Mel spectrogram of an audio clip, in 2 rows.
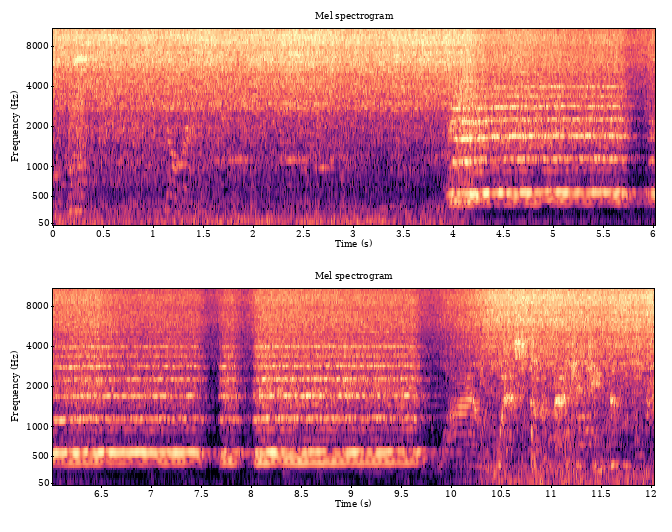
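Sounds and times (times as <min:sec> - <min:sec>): train running noise: 0:00.0 - 0:12.0
steam locomotive chime whistle: 0:03.8 - 0:09.9.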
